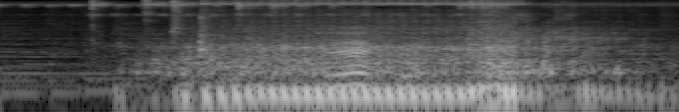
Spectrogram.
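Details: Honda Vario scooter whose electrics and electric starter were all dead (ran only on kick start), after repair with the battery reconnected: starter whirrs briefly, engine catches and settles into an even low putter; starts cleanly on the button.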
